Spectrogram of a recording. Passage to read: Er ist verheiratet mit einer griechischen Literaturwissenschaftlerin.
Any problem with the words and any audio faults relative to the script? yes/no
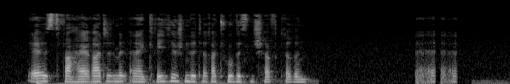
yes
